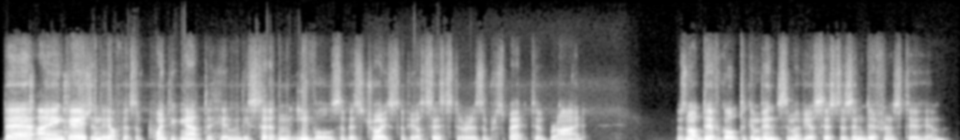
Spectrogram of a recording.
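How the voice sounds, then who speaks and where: An actor playing a proud, reserved young gentleman reading out a formal letter in a measured, stiff manner. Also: on the low side, creaky, rough recording. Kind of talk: live-read radio play.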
